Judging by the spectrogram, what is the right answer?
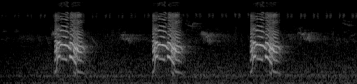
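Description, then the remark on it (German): Three loud, harsh, high-pitched squealing cries at a steady rhythm, each about a quarter second long, blown on a hare squeaker (Hasenquäke), a hunter's lure call that imitates a hare's distress scream to draw foxes, especially in winter, with no talking. “Quäke, auch Hasenklage oder Fuchsreise, Instrument zum Nachahmen des Angstschreis des Hasen.”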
